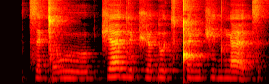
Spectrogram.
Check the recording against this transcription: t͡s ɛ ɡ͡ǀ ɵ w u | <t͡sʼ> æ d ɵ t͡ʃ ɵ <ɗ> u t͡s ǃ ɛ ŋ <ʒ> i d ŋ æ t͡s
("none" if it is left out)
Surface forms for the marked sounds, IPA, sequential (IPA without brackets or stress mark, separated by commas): t͡ʃ, ɗ, t͡ʃ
